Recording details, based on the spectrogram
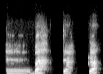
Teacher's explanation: bah, da, ga are voiced because there is vibration in my vocal cords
